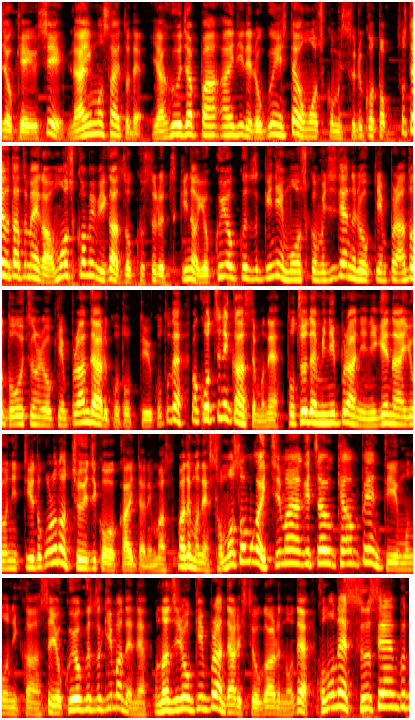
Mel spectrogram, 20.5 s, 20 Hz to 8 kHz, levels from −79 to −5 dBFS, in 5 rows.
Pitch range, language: 145-240 Hz, Japanese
